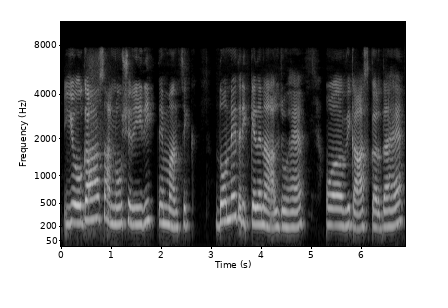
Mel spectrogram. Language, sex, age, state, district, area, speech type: Punjabi, female, 30-45, Punjab, Jalandhar, urban, spontaneous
